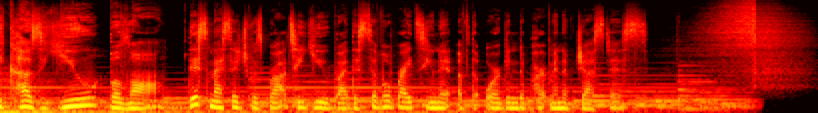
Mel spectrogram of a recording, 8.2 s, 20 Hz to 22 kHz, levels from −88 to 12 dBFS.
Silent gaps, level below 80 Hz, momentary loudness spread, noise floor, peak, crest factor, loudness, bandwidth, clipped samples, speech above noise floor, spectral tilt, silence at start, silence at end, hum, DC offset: none; -36 dBFS; 13 LU; -45 dBFS; -4 dBFS; 16 dB; -21 LUFS; over 20 kHz; under 0.1%; 25 dB; -5.5 dB/octave; 0 s; 0.35 s; none; 0.1%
